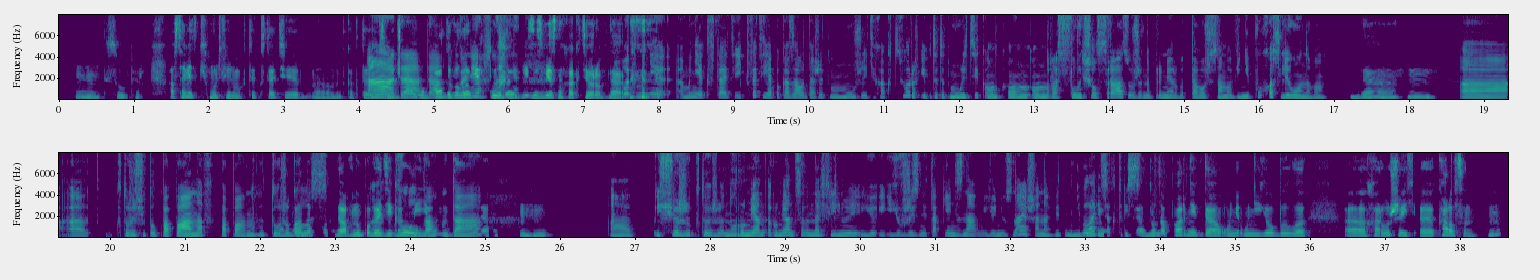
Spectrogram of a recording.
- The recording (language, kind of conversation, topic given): Russian, podcast, Что ты предпочитаешь — дубляж или субтитры, и почему?
- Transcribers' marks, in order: chuckle; tapping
